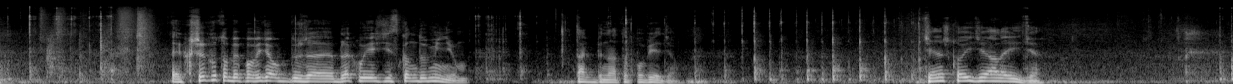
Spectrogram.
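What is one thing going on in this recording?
Pliers click and scrape against a metal exhaust clamp.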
